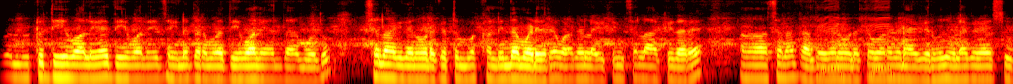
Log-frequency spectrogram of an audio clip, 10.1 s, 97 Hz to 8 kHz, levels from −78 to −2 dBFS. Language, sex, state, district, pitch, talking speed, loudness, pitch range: Kannada, male, Karnataka, Gulbarga, 130 Hz, 155 wpm, -20 LUFS, 125-135 Hz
